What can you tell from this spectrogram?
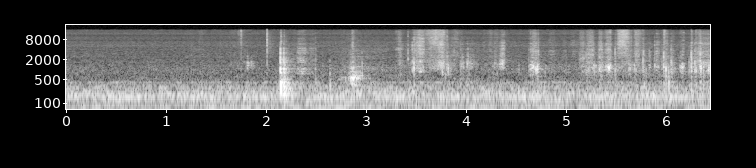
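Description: Hands handling a smartphone's cardboard retail box: a sharp tap about two seconds in, then light scraping and rubbing of the cardboard.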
